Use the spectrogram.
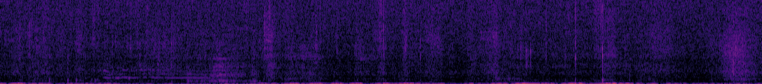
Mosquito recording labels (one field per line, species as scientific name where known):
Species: Anopheles arabiensis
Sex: female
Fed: unfed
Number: one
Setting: cup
